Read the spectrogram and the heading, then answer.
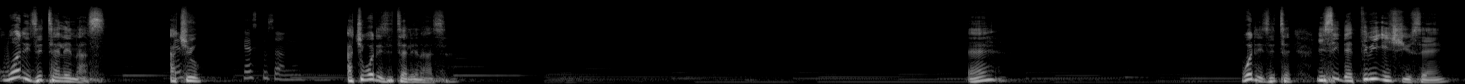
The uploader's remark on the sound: Preached during Joyful Hour at FCI Ministries, Rabat, Morocco.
